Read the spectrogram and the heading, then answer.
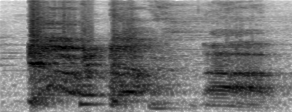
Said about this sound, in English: Pardon me, I'm gonna cough.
